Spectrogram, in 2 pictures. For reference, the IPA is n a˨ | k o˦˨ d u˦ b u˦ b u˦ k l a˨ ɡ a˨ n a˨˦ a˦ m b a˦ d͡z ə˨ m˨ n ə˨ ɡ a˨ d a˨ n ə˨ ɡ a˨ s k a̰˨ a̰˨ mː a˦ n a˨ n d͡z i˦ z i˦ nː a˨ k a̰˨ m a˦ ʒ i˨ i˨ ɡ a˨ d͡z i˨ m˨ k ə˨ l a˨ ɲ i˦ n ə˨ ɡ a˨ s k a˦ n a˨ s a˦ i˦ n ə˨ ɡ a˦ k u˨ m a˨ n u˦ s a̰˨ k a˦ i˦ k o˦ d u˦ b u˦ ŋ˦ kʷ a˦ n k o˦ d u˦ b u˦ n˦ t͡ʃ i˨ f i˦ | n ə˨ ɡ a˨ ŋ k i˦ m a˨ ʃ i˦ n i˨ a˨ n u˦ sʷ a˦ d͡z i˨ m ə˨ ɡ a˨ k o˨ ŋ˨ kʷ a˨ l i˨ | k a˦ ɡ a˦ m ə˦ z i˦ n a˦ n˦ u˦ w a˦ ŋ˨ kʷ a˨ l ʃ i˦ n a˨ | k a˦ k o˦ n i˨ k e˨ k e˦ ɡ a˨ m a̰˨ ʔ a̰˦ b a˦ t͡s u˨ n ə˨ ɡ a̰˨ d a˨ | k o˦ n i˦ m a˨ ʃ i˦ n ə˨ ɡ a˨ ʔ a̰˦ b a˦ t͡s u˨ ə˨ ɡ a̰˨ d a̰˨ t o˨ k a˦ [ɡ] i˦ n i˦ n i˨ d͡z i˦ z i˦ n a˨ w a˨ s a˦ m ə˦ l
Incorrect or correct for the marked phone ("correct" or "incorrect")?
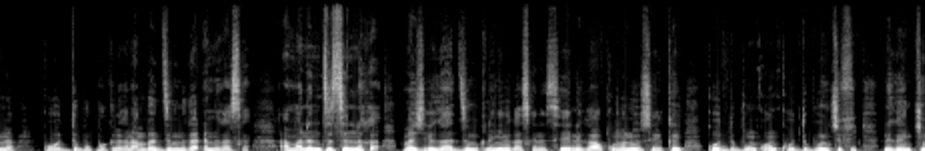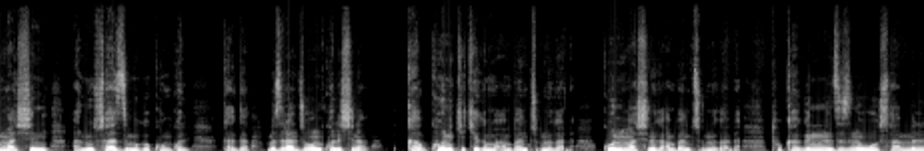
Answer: correct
